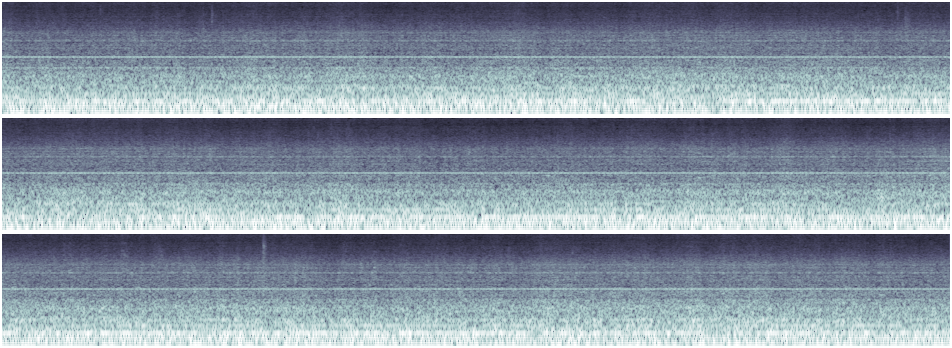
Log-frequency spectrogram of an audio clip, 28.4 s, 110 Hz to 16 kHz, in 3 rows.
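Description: Cabin noise of a Boeing 777-200 climbing after takeoff: a steady, heavy drone of the engines and rushing air, strongest in the low range, with a thin steady whine above it.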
